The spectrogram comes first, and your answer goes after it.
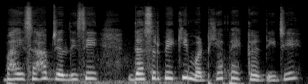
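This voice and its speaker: Woman acting earnest young mother, fairly high voice. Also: a little fast, warm tone, slightly rough. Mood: caring, hopeful. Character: poor, hardworking young widowed mother, earnest and caring. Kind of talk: cartoon story dialogue.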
